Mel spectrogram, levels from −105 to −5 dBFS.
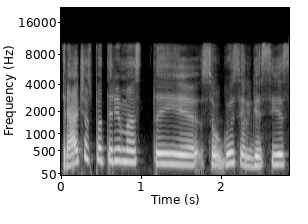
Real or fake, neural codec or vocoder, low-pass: fake; vocoder, 22.05 kHz, 80 mel bands, Vocos; 9.9 kHz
